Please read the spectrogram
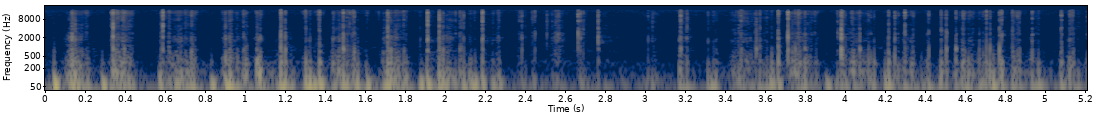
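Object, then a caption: Cork coaster scratched with a thin wooden needle. A thin wooden knitting needle scratches and pokes the surface and edge of a round, flat, solid cork coaster held in one hand. The result is a rapid, uneven run of dull, low, muffled scrapes and taps with no ring, easing off briefly in the middle before picking back up.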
